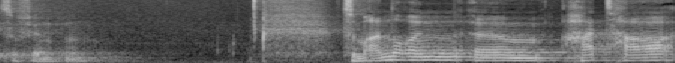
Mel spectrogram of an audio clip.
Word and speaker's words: Hatha: Ähm, Yoga, oder wenn wir den Begriff Hatha sehen, besteht aus zwei Silben, Ha und Ta.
